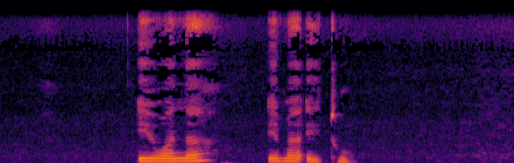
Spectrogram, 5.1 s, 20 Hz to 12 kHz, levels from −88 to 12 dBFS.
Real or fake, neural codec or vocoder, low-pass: real; none; 10.8 kHz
